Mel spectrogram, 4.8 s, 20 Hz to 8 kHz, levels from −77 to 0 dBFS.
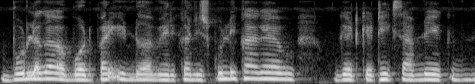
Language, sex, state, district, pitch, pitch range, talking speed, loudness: Hindi, female, Haryana, Jhajjar, 190 Hz, 185-205 Hz, 175 wpm, -15 LUFS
